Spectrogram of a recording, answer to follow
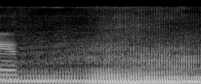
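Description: A motor vehicle engine running at a low, steady pitch, growing louder about a second in.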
